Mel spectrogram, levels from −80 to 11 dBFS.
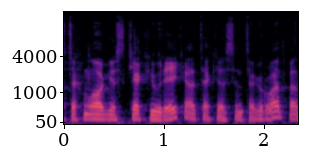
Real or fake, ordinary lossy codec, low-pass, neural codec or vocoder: fake; MP3, 96 kbps; 14.4 kHz; vocoder, 44.1 kHz, 128 mel bands, Pupu-Vocoder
